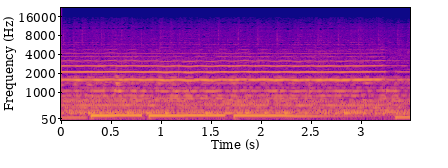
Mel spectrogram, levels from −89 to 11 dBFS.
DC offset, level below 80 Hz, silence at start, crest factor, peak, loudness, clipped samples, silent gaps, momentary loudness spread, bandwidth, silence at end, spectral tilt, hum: under 0.1%; -46 dBFS; 0 s; 12 dB; -2 dBFS; -14 LUFS; under 0.1%; none; 2 LU; 11.5 kHz; 0 s; -6.5 dB/octave; none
